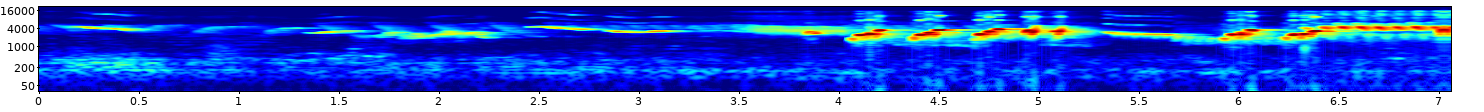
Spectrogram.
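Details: Black-crested bulbul song used to lure birds: it opens with gentle slurred warbles, then grows into loud rapid bursts of sharp repeated chirps that come in quick clusters toward the end.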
